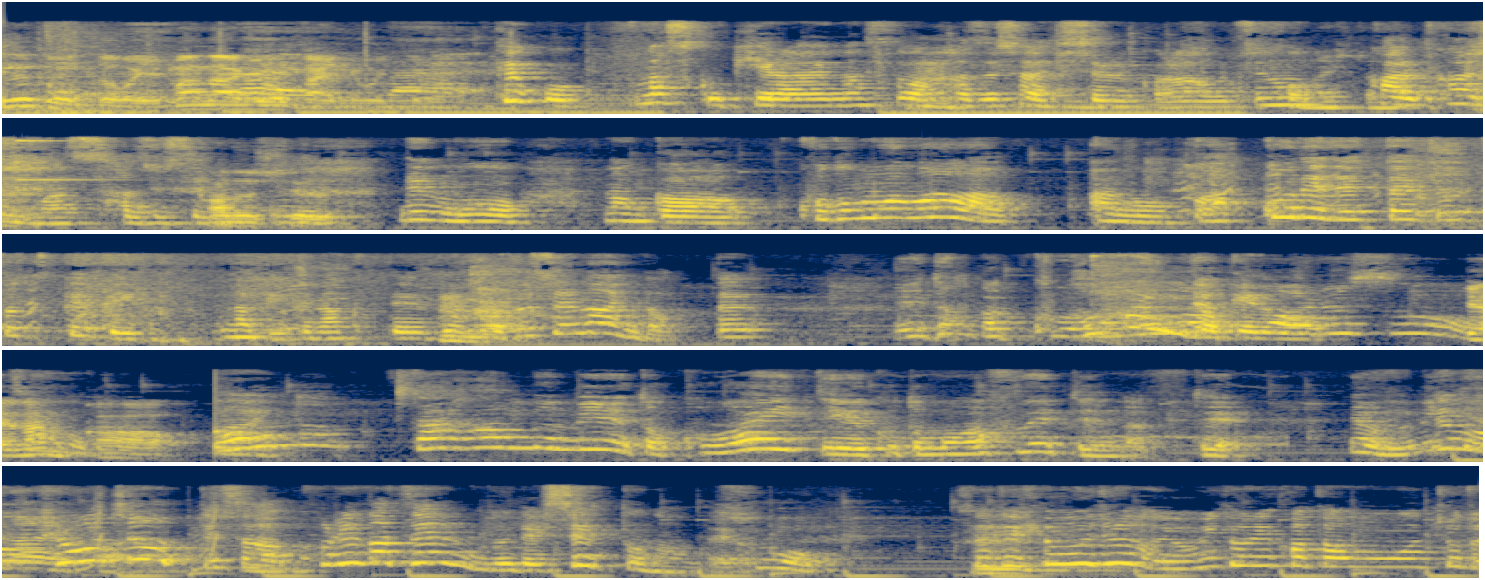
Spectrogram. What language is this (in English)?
Japanese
